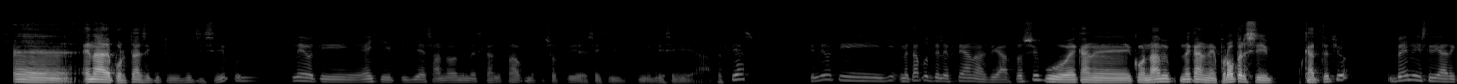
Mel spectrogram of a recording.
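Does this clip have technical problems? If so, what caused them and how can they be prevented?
Yes. A call audio freeze runs from 2.42 to 2.94 s. The speech stops and the last sound is stretched into a fading buzz that drops to silence for about 0.29 s. When the sound resumes, it carries on from where it stopped, so nothing is lost but the whole stream now runs about 0.5 s later. The likely cause is that packets were held up in transit and the jitter buffer ran empty, leaving the receiver nothing to play. Preventing it means improving the network path or allowing a deeper jitter buffer so brief stalls are absorbed.

Jitter buffer speed-up happens twice: from 8.77 to 9.42 s, at about 111% speed with roughly 70 ms trimmed, and from 13.93 to 14.50 s, at about 108% with roughly 50 ms trimmed. The buffer held more audio than it wanted. To shrink it, the receiver repeatedly cut out short pitch-period slices. 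The speech sounds hurried while its pitch stays the same. Steadier packet delivery avoids the backlog, and a gentler catch-up rate makes the speed-up less noticeable.

The G.722 call codec at 64 kbps passes nothing above 8 kHz.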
